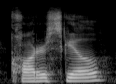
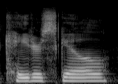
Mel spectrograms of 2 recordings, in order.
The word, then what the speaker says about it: Kaaterskill: Then it's carter skill with k a u t e r. There's cater skill. You'll hear all kinds of different pronunciations. There are some who are absolutely set that it's carter skill. There are those who've always said cater skill or caterkill and that goes back to the Dutch.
